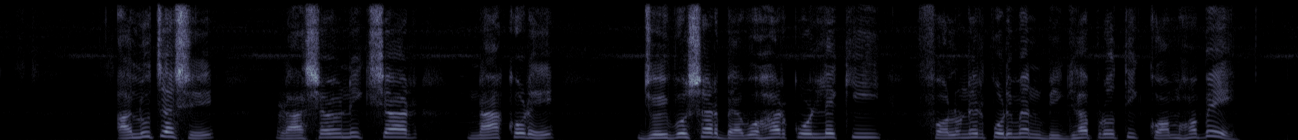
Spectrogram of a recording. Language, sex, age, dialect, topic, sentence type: Bengali, male, <18, Rajbangshi, agriculture, question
